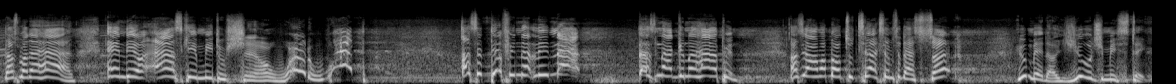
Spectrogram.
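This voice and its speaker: A man with a Haitian accent, a native Creole and French speaker, preaching a storytelling sermon in an animated way and acting out dialogue with exclamations. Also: very high-pitched, moderate pace, a little hiss or hum.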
